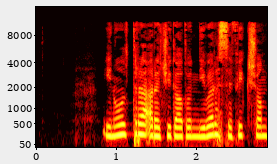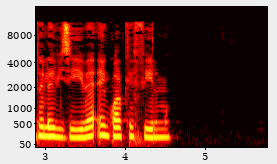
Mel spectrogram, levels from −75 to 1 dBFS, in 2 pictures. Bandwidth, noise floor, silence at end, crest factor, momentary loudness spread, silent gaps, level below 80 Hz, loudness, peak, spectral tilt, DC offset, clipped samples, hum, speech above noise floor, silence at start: 11.5 kHz; -66 dBFS; 1.2 s; 18 dB; 8 LU; none; -46 dBFS; -17 LUFS; 0 dBFS; -4.5 dB/octave; under 0.1%; under 0.1%; none; 49 dB; 0.85 s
